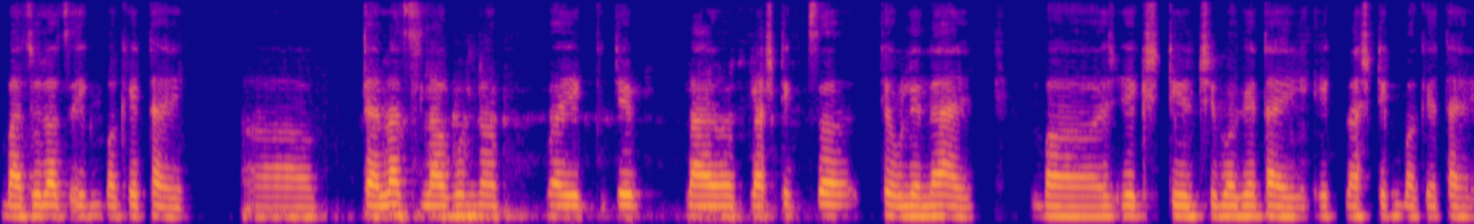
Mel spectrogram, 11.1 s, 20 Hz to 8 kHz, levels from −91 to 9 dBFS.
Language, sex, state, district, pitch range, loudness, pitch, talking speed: Marathi, male, Maharashtra, Dhule, 130-140 Hz, -20 LUFS, 135 Hz, 135 wpm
